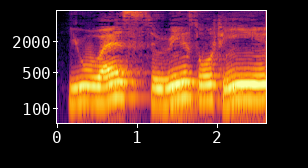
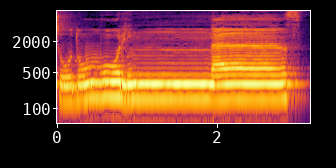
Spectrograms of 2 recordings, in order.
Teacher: s harflar sot harfiga qaraganda ingichkaroq o'qiladi. Sot harfi yo'g'onroq o'qiladi.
